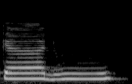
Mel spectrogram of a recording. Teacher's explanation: تیجارتہم وما، الف مدہ ہے، ایک الف کے برابر لمبا کرنا ہے، کانو، کا باریک ہے، پھر الف مدہ آ گیا، کانو، واؤ مدہ آ گیا ہے تو ایک الف کے برابر لمبا کرنا ہے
